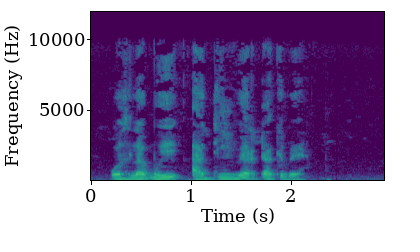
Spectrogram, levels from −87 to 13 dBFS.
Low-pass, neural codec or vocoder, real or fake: 9.9 kHz; none; real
